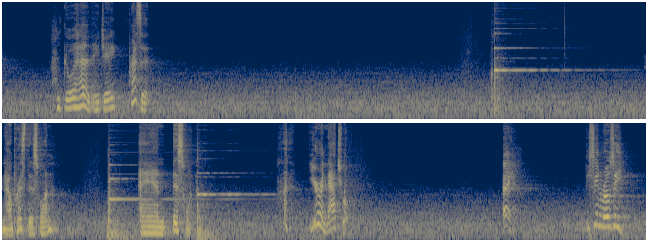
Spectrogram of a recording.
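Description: A young woman speaks gently.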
